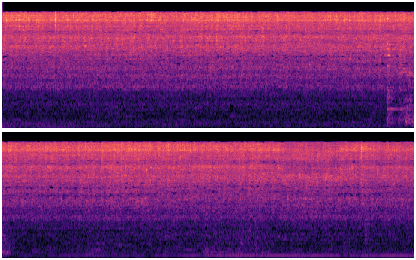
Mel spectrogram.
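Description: Spicy fish curry gravy simmering and sizzling in a non-stick kadai on a gas burner: a steady hiss, with a brief louder knock about five seconds in as a second fried pomfret piece goes into the pan.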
